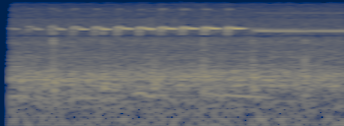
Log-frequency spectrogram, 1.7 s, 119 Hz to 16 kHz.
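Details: Yellowhammer singing in the UK, filmed with a Canon SX50HS: a fast run of thin, high, evenly repeated notes, then one long, drawn-out final note on the same high pitch, over a quiet background.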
